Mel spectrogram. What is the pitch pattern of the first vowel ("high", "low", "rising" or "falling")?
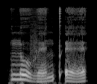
falling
